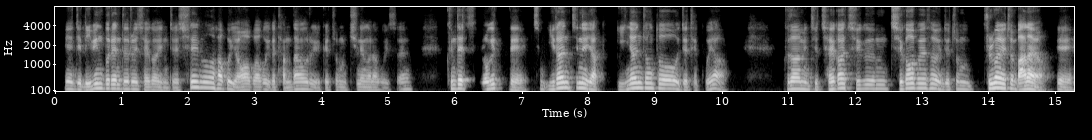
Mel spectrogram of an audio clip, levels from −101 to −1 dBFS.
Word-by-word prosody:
이제 125 -3 -1
리빙 140 +10 0
브랜드를 145 -4 0
제가 105 -4 -4
인제 90 0 -8
실무하고 185 - 0
영업하고 105 +2 -2
이거 100 -1 -6
담당으로 120 +5 -3
이렇게 95 0 -10
좀 100 -1 -12
진행을 100 0 -7
하고 95 -2 -10
있어요. 125 +9 -13 0.5
근데 445 - +2
지 450 0 -13 0.2
여기 150 +4 +2 0.2
네. 85 -2 -2
지금 130 - -12
일한 175 +8 +4
지는 175 -3 +1
약 - - +1 0.2
2 110 +3 -10
년 175 +3 +4
정도 160 -4 +1
이제 - - -5
됐고요. - - -5 0.8
그다음에 135 -1 +1
이제 120 - -9
제가 160 +6 +2
지금 145 -3 -5
직업에서 165 +2 +1
인제 115 -2 -6
좀 120 -1 -7 0.2
불만이 165 0 +7
좀 150 -4 -3
많아요. 125 +3 +6
예. 90 -2 -2
130 Hz, 330 characters per minute, -24 LUFS, 105-160 Hz, 0.8 s, 불만이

